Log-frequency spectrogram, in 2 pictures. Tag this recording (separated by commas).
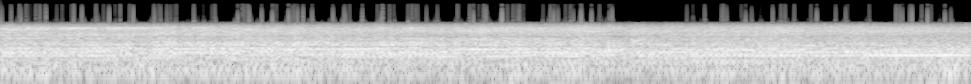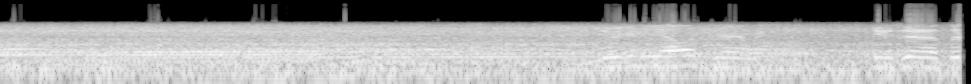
Speech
